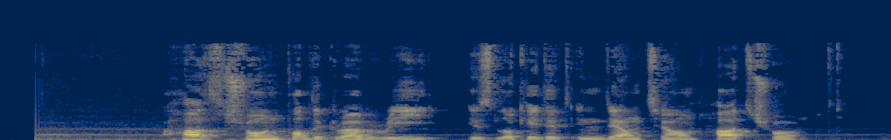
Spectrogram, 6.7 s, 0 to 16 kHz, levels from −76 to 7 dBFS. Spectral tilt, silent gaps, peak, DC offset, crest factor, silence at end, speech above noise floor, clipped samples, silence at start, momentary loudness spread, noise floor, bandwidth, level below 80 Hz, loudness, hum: -5.5 dB/octave; none; -2 dBFS; under 0.1%; 18 dB; 0.65 s; 33 dB; under 0.1%; 0.25 s; 15 LU; -51 dBFS; 11.5 kHz; -54 dBFS; -19 LUFS; none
